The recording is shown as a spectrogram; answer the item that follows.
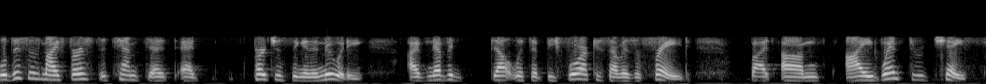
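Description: With an American accent, a woman in an ordinary speaking voice talks at a medium pitch and a moderate pace with lively intonation. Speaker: caller. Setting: phone call.

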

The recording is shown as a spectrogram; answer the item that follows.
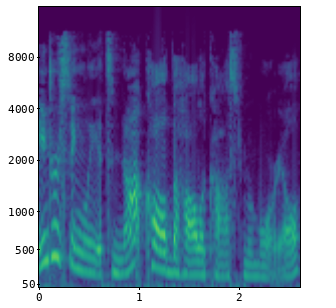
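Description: With an American accent, a woman talks over a quiet background. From United States. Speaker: commentator, podcast host. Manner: conversational, storytelling.

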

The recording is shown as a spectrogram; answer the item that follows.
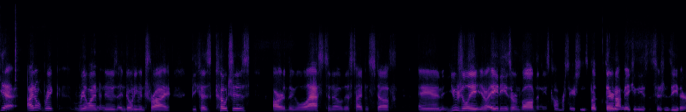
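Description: A man with an ordinary speaking voice talks at a moderate pace and fairly high pitch, with ordinary pitch variation and big swings in loudness. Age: 30s. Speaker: college football reporter. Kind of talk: casual chat.

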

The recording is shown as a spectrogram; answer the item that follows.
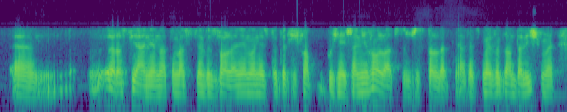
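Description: A man talks at an unhurried, middling pace, his voice pitched very deep and low. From Poland. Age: 50s. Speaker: professor, Americanist. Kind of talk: radio interview.

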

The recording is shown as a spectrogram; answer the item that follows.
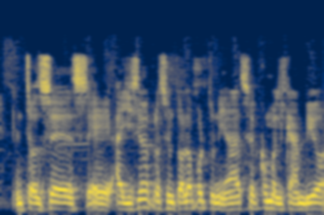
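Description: Medium in pitch, a man speaks with monotone, flat intonation. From Colombia, Bogotá. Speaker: TV entertainment journalist. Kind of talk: casual interview chat.

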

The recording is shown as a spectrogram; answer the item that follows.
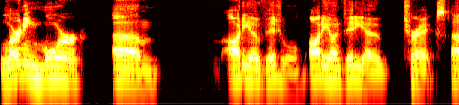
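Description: A man talks in an unremarkable speaking voice at a medium pitch with ordinary variation. The recording is very clean, with a silent background. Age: 40s. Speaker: podcast host, banking school program director. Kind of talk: casual chat.

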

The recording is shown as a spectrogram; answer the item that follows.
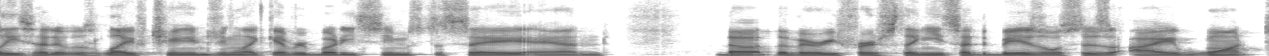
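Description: The pace is fairly quick. This man's voice sits fairly low. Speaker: podcast co-host. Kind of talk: casual chat. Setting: call.

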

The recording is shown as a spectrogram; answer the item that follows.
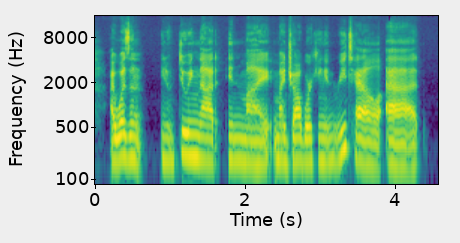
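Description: Vocal fry runs through this woman's fairly low voice. She speaks with an American accent and ordinary pitch variation. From California. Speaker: wellness media company co-founder. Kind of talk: podcast interview.

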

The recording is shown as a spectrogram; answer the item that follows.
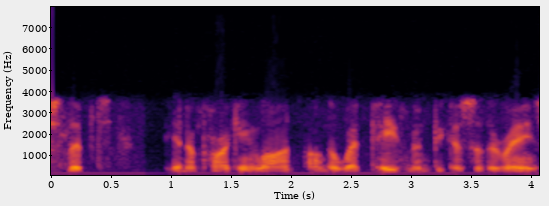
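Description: A moderate pace over noticeable background noise. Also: man. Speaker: marathon runner. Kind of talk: casual interview. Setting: phone call.

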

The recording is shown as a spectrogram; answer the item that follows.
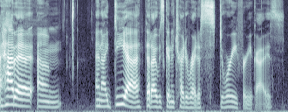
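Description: A woman with an American accent speaks in a plain, everyday voice. Her pitch is fairly low and her pace fairly slow. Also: ordinary pitch variation. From Houston, Texas. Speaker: novelist. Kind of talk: interview.

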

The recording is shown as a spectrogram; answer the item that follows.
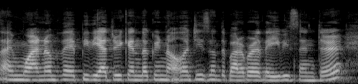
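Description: A woman's fairly high, bright, sharp voice with a Mexican accent. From Mexico City. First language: Spanish. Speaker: pediatric endocrinologist. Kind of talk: interview.

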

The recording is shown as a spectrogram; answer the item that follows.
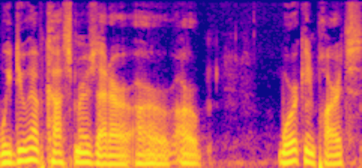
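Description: Over a silent background in a very clean recording, a man talks at a moderate pace. He has a plain, everyday voice at medium pitch. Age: 50s. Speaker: metals branch manager. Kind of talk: casual interview. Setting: sales meeting in Nashville.

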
